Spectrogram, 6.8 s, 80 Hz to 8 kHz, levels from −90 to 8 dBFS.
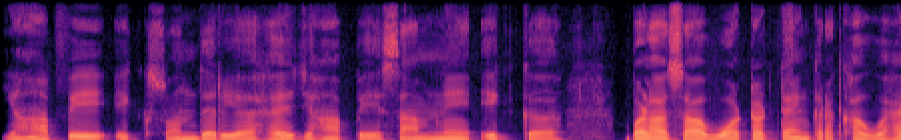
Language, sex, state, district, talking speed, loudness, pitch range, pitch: Hindi, male, Jharkhand, Garhwa, 140 wpm, -22 LUFS, 100-120 Hz, 105 Hz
